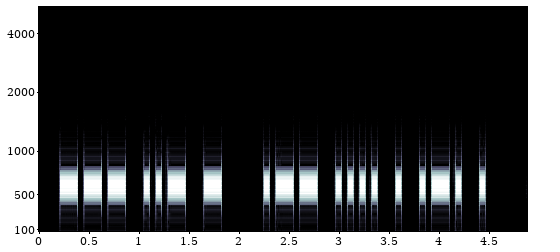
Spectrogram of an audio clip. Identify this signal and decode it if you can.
Morse code, heard as a keyed tone, about 20 wpm, 600 Hz. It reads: OUT WHERE
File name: the old man and the sea / the old man and the sea part 1 20wpm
